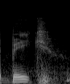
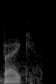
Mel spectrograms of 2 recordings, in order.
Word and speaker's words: van Beek: I'm going to say Beak not Bake you say is it Logan Van Bake I was told from our colleagues from radio leester. Okay I'll go with Bake.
